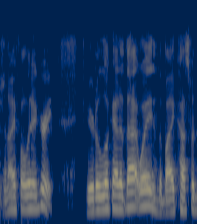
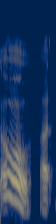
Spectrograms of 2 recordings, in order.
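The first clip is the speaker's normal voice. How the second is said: higher, louder, badly faked Canadian "oh"; mock Canadian accent; 9 semitones higher, 5 dB louder than usual. Teacher imitating two Canadians in discussion, mock Canadian accent. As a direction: put on a terrible Canadian accent. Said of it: "forgive me for my terrible accent".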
